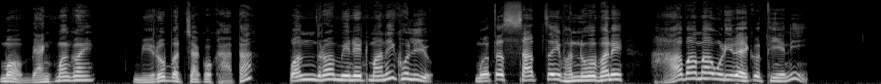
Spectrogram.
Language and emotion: Nepali, happy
